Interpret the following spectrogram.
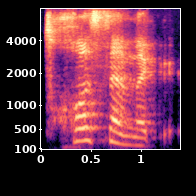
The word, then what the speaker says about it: troisième: The S almost always is pronounced like a Z when it's between two vowels. J'ai une troisième. Voilà. J'ai une troisième excuse. Troisième. Voilà. And the OI is always a wa. It's like WA, right?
